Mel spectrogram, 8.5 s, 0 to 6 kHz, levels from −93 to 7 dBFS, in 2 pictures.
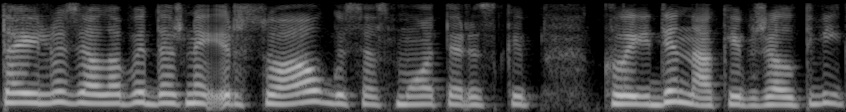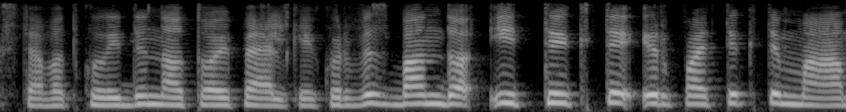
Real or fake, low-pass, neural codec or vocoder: real; 5.4 kHz; none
